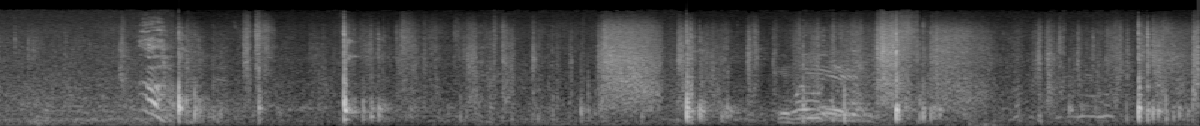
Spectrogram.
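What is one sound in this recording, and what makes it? A tennis ball is struck sharply by a racket, several times.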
